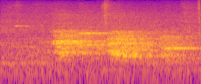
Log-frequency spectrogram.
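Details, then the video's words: Dog barking: one long, harmonic, strained bark-whine lasting about a second and a half, starting abruptly, with a high tonal upper part. "The Barking Lot"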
